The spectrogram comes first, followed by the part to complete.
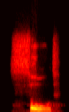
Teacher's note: So you don't say swad, no, because the W in the word sword is actually silent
